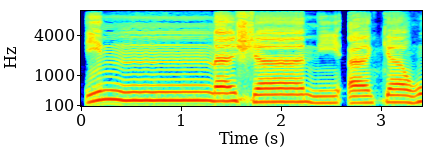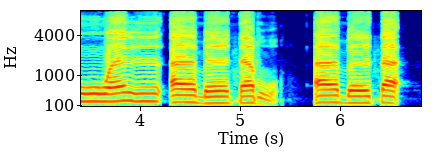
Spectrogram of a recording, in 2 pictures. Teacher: pantulannya ada, cuman karena posisinya di tengah, maka terdengar ringan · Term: qalqalah sugro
